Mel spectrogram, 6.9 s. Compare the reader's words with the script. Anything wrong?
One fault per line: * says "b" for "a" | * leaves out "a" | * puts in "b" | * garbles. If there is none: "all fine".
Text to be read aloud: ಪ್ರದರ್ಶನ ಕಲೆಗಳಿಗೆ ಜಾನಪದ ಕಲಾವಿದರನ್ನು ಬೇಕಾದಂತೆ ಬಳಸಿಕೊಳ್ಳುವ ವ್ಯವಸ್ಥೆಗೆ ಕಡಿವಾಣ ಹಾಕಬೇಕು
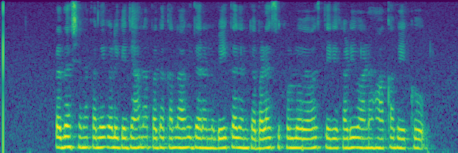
all fine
